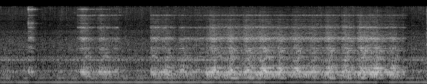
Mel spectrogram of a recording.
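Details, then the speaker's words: Restored Silca semi-auto key machine: quiet, smooth whir with a light, steady cutting hiss, no chatter or grinding. The cutter is very sharp and cuts well, but the machine is slightly out of calibration, cutting a bit deep. "that sounds beautiful when look at that just completely annihilates key so it cuts well needs readjusting"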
